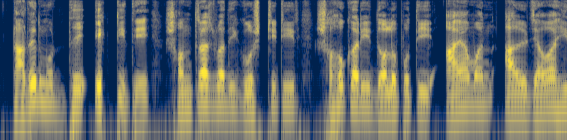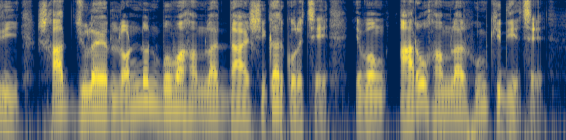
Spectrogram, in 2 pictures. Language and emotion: Bengali, neutral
